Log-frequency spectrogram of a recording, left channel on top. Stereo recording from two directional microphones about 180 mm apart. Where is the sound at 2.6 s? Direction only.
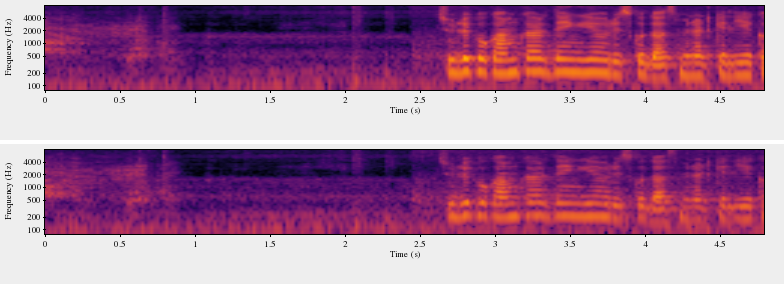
50° left (ahead or behind).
